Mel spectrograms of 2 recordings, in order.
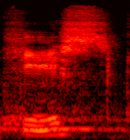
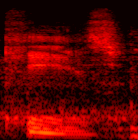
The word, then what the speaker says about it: Keese: And for the record, it's pronounced Keese. Almost everybody I have heard mispronounces it as Keys.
